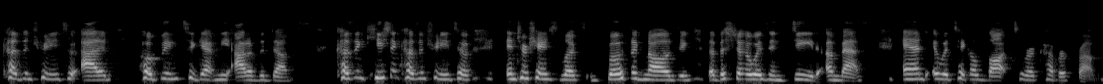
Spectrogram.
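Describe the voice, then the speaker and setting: Female storyteller, higher-pitched, earnest and dramatic, narrating a scripted tale aloud. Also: fairly quick, lo-fi sound.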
